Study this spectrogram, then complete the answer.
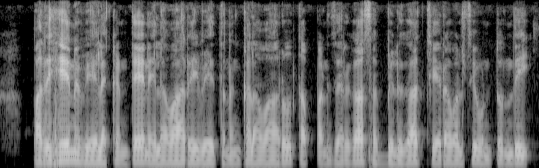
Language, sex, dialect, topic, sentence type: Telugu, male, Telangana, banking, statement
